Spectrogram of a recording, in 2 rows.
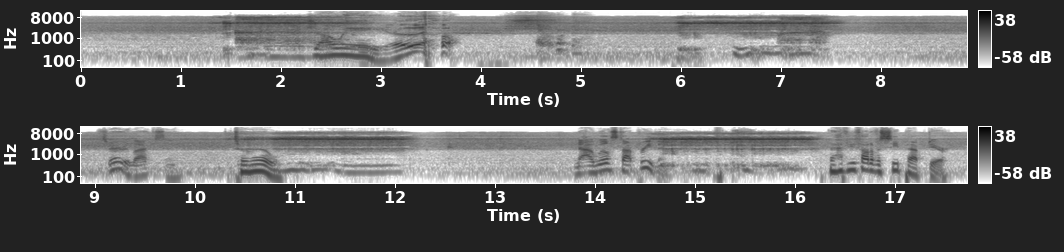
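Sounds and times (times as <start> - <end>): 
person imitating loud snoring: 1.4 - 3.7, 6.0 - 7.6, 10.4 - 12.2, 14.4 - 16.2
speech: 1.7 - 5.1, 6.0 - 7.4, 9.1 - 11.3, 13.8 - 15.7, 16.4 - 17.7.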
